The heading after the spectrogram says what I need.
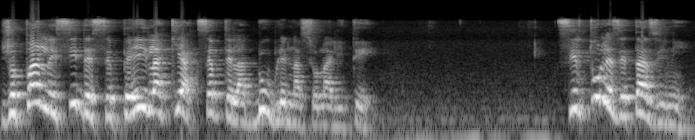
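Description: A man's voice: very high-pitched, dull audio. An older Congolese man giving political commentary to camera from a small home office, gesturing and restarting his words. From Congo (DRC). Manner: animated, gesturing, with many repeats and restarts.

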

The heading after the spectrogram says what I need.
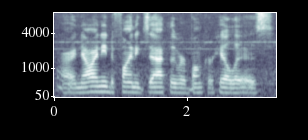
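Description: A man's voice: medium pitch, level tone, normal speed, gravelly, slight background noise. A man hosting a casual gaming stream, chatting with friends and narrating his flight aloud. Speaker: streamer and host.

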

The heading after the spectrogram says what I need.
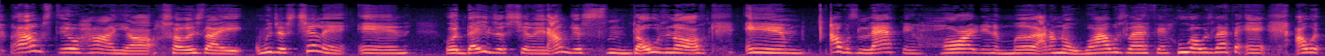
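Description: A woman's voice: sits high, a bit bright. A young woman vlogger telling a casual storytime, chatty and slangy, repeating her phrases.

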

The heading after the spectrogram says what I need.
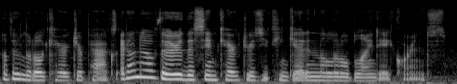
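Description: A woman's voice: mid-range voice, very animated, fast talker, gravelly, darkish tone. Gushing woman touring toy aisles. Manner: chatty, easily delighted, gushing over toys. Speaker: toy vlogger. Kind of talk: casual toy-hunt commentary.

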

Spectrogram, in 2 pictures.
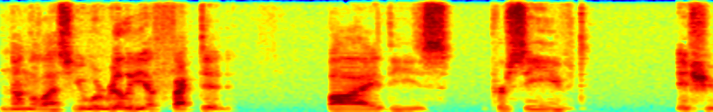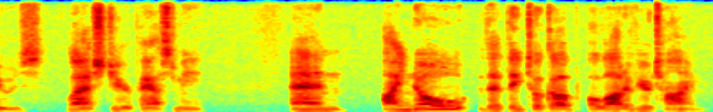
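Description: A man's voice: fairly low pitch, takes it slowly, fairly bright tone, low-quality recording. A young man in his late teens talking reflectively to camera, his mouth held a little stiffly because of a cold sore on his lip. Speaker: vlogger. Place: small cluttered bedroom, indoors. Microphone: camera a few feet away.

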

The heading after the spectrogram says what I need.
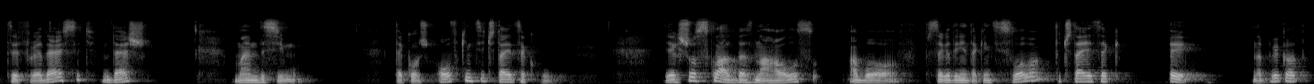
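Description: A young man teaching a language lesson, patiently explaining and slowly repeating example words. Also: lowish voice, gravelly.

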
